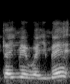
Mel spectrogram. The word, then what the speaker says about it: Timey-Wimey: créateur des BD, MLP Timey-Wimey et Artblock que nous publions aussi sur LPB de manière très régulière, une fois par semaine. Alors Lohan, je te reprends juste un peu sur ta prononciation, c'est timey-wimey.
